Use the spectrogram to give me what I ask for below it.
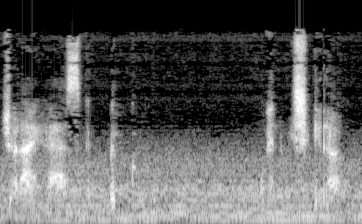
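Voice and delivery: soft whisper. Real, not acted. Lying on the ground asking Google, whispering. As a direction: keep it a hushed whisper.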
